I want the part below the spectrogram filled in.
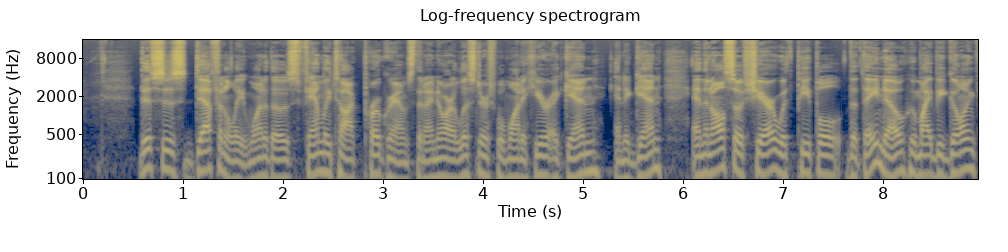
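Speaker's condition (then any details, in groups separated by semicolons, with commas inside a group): No condition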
